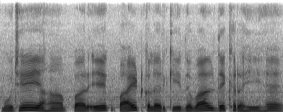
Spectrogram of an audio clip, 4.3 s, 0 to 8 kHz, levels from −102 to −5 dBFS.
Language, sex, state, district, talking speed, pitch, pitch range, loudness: Hindi, male, Madhya Pradesh, Katni, 155 wpm, 130 Hz, 125-155 Hz, -15 LUFS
